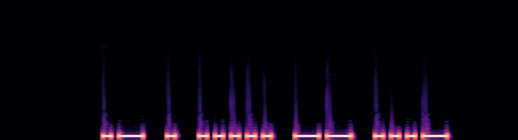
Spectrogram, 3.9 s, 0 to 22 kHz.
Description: Morse code, heard as a keyed tone, about 19 wpm, 700 Hz. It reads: AE5MV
